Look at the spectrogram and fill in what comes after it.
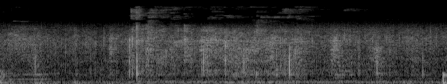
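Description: Red curry paste frying in hot oil in a pan, sizzling steadily as it is stir-fried, with a few sharp knocks against the pan.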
